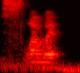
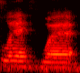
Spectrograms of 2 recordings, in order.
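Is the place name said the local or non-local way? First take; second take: local; non-local. First: The name is said the local Yorkshire way. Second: The name is said the non-local, spelled-out way. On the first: "the Yorkshire people pronounce it Slowett" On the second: "it's also pronounced Slaithwaite"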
